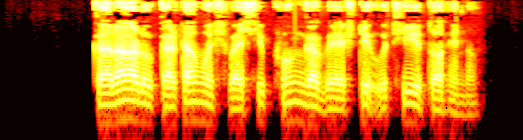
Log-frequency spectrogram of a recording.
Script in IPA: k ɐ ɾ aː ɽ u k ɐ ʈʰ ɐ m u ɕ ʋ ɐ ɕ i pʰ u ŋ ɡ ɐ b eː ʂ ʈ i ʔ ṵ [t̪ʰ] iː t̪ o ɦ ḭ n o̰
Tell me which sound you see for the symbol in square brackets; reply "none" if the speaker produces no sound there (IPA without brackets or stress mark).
t̪ʰ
